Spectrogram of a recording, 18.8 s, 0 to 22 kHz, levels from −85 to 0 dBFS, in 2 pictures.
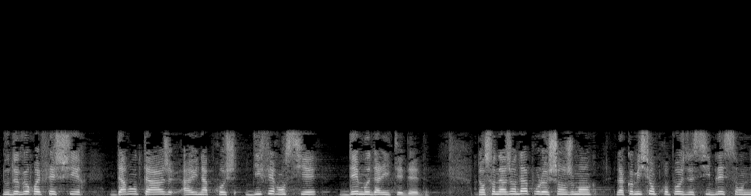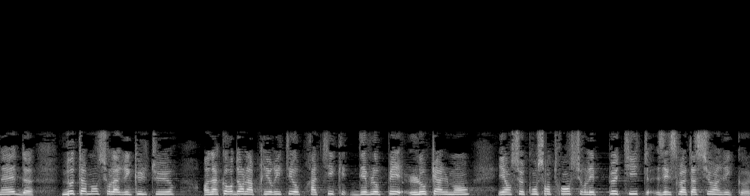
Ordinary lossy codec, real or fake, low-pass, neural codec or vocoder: none; real; 7.2 kHz; none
